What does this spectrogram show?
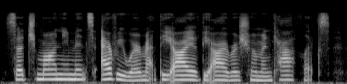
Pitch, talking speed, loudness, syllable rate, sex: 210 Hz, 205 wpm, -17 LUFS, 6.6 syllables/s, female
